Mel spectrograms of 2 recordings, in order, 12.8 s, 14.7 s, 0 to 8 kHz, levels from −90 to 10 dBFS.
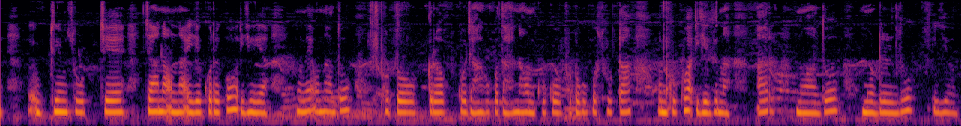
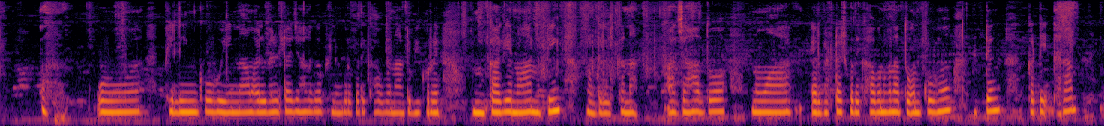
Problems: background sounds at intervals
